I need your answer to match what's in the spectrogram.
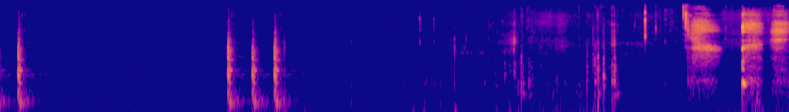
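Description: A single knock on a door, then after a pause three quick, sharp raps, followed by shuffling, clattering movement and louder rustling noise.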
